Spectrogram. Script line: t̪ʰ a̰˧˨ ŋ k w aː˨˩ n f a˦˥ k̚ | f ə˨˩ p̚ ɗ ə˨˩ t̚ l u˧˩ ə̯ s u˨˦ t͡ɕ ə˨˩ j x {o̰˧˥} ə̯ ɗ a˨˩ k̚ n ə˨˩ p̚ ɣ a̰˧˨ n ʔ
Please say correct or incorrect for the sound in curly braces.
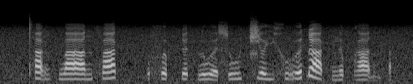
incorrect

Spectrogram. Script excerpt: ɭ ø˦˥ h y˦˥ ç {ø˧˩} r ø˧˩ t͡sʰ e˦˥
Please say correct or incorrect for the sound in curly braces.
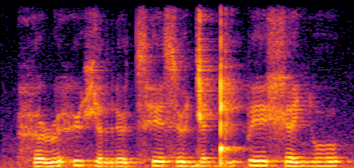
incorrect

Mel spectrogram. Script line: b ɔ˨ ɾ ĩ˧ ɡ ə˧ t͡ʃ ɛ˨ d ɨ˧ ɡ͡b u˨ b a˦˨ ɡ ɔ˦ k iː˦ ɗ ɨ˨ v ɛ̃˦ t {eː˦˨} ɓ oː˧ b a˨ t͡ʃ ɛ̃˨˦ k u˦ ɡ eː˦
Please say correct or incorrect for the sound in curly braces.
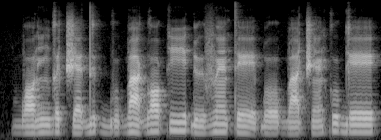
correct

